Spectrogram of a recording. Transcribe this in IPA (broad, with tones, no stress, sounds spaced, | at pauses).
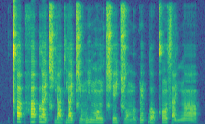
kʰ a˦ ʔ h a˦ ʔ l a˧ t͡ɕʰ j a˨˩ k j a˧ t͡ɕ ə˨˩ m i˥˧ m ɔ̃˧ ŋ t͡ɕʰ e˧ t͡ɕ ɔ˨˩ m ə˨˩ p ẽ˦ p̚ l ɔ˨˩ kʰ ɔ̃˥˧ s a˨˩ j ŋ ã˨˩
